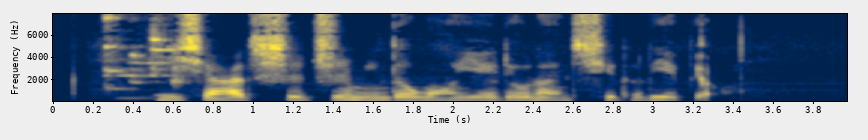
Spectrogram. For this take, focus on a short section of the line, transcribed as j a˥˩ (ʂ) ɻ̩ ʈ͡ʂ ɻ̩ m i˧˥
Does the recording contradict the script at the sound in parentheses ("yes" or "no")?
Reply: no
